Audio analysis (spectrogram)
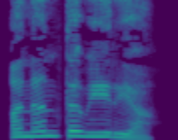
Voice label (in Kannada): "ಅನಂತವೀರ್ಯ", kannada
